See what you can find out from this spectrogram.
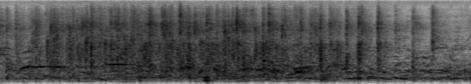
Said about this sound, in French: Pour continuer sur ce présentoir, je vous demande d'applaudir le collège Nikit Saint-Phal.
